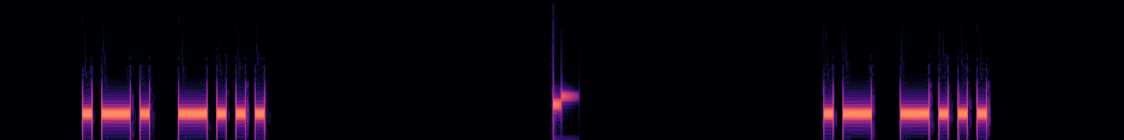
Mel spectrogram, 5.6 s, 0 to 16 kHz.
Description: Morse code, heard as a keyed tone, about 25 wpm, 700 Hz. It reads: RB AB
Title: Top Two Letter Combinations in Words 25wpm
